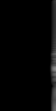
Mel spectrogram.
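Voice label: Wake Forest Police Dispatch, p25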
